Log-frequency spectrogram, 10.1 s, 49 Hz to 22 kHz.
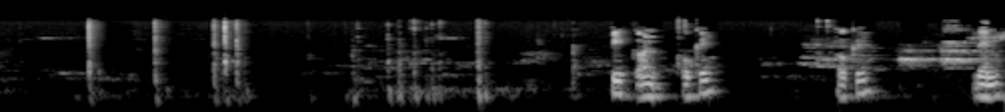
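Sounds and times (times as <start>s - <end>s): computer keyboard typing: 0.8s - 2.6s, 3.4s - 5.0s.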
